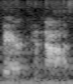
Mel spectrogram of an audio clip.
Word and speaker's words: Berkana: Okay, so the rune Berkana, oh, it's pronounced Berkana, sorry.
